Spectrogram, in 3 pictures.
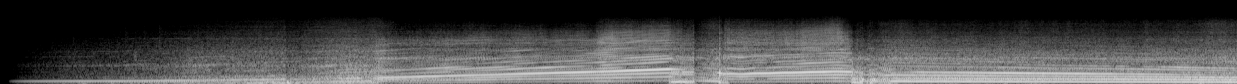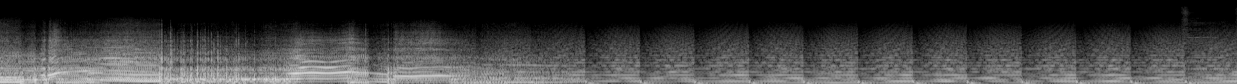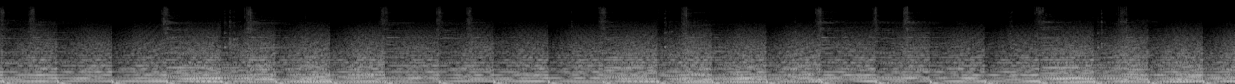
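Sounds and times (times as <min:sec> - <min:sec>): sports car engine accelerating: 0:00.1 - 0:19.4
engine throttle blips: 0:10.0 - 0:18.2.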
